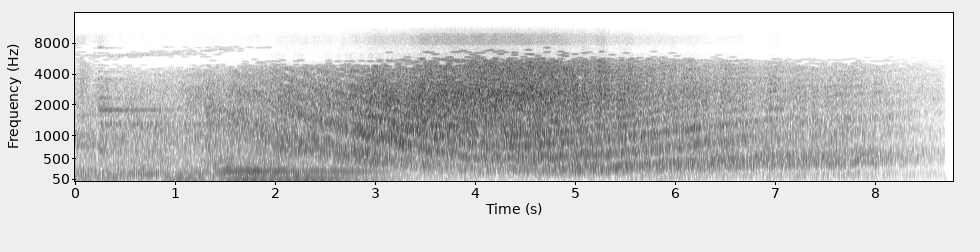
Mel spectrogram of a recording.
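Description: B-2 Spirit stealth bomber's jet engines during a low flyover: steady jet noise that grows louder about a second and a half in, sweeps down and back up in pitch as the aircraft passes overhead, and eases off slightly near the end.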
